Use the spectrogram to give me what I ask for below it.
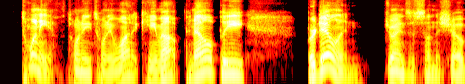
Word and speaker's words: Bourdillon: Last name Bordillan.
